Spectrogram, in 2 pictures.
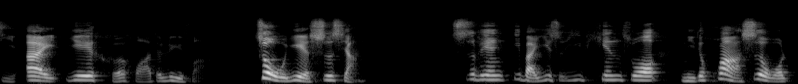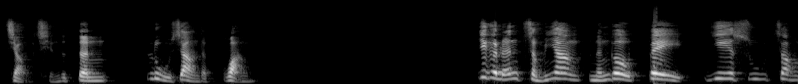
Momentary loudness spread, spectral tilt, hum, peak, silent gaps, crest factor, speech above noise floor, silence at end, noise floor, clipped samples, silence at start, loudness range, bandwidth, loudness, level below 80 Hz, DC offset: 21 LU; -3.5 dB/octave; none; 0 dBFS; none; 24 dB; over 68 dB; 0 s; under -90 dBFS; under 0.1%; 0.25 s; 9 LU; 9.2 kHz; -21 LUFS; -74 dBFS; under 0.1%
